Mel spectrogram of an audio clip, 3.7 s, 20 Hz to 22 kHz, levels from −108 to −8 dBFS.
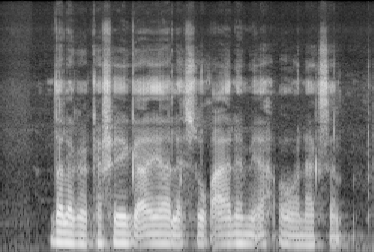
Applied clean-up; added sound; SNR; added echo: none; none; none; none.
